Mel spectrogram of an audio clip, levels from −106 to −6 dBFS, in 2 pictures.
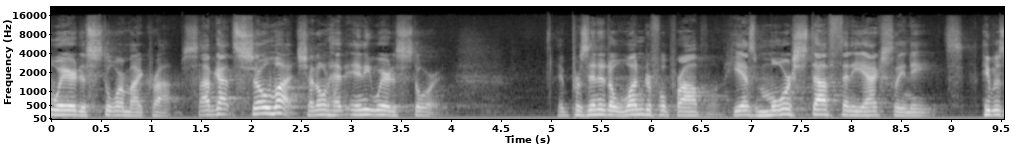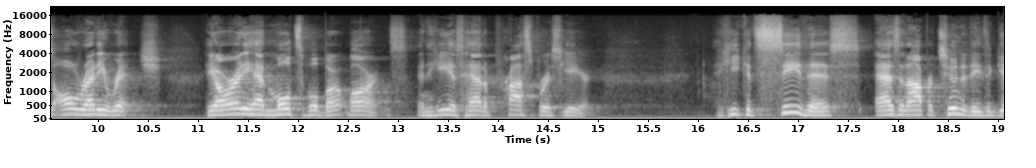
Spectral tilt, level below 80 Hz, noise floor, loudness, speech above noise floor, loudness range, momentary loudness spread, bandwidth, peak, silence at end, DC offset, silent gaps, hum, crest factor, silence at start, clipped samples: -4 dB/octave; -52 dBFS; -51 dBFS; -21 LUFS; 30 dB; 6 LU; 14 LU; 16.5 kHz; -2 dBFS; 0 s; under 0.1%; none; none; 20 dB; 0 s; under 0.1%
